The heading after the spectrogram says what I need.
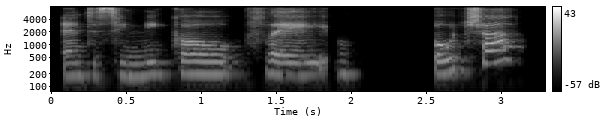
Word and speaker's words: bocce: Eager to see the opening ceremonies and to see Nico play bocce. Am I pronouncing it right? Boca? Bocce. Oh, geez, bocce.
